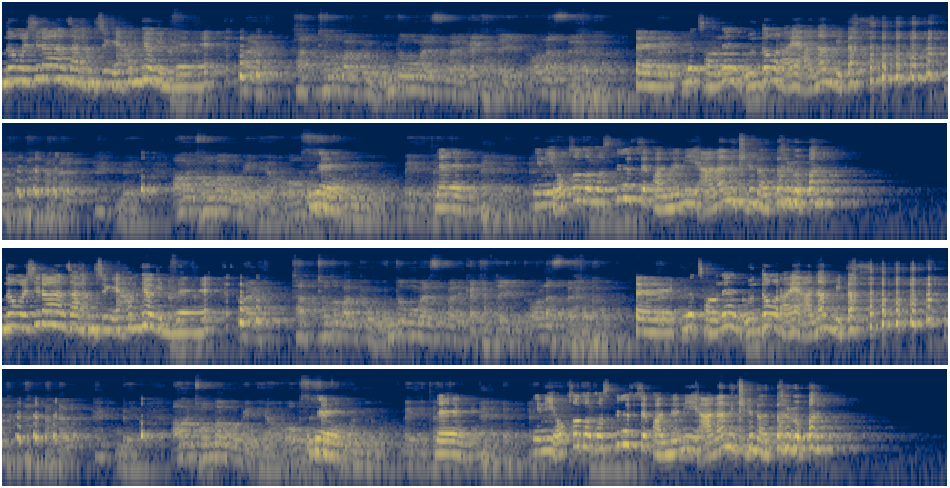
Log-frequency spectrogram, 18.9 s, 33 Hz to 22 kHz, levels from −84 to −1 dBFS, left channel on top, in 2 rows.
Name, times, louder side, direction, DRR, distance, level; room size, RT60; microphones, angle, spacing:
voice 1, 0.0-2.1 6.3-9.2 12.5-12.9 13.8-14.2 14.8-17.7, right 3 dB, 45° right, 8 dB, 1.5 m, -24 dB
voice 2, 1.6-2.6 2.9-6.1 6.5-7.2 7.4-7.6 9.2-10.8 11.1-13.8 14.2-15.6, right 1 dB, 70° right, -2 dB, 7.0 m, -36 dB
23.0 x 15.0 x 4.0 m, 1.3 s
head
